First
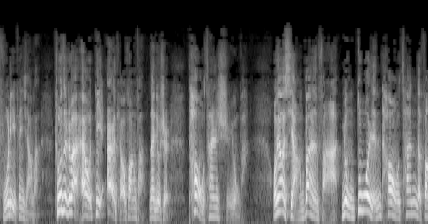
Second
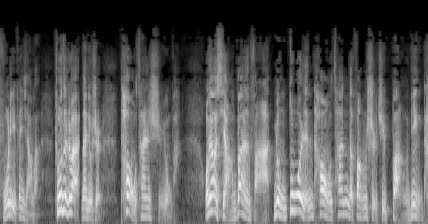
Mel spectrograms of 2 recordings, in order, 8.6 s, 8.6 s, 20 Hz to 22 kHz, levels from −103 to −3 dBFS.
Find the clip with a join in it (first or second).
second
